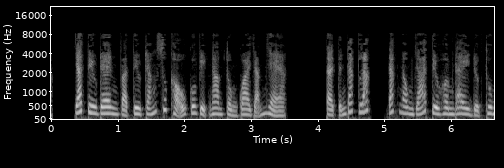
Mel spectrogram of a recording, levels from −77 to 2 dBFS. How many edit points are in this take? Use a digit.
0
